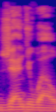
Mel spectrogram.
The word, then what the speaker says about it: Januel: It's actually pronounced Januel, but I like how Januel sounds better, so it's Januel today.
